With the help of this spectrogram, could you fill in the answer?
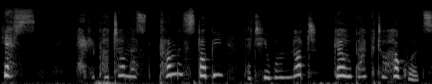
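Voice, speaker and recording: A squeaky, put-on character voice with an extremely high pitch moves along at a moderate pace. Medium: read story. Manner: speaks of himself in third person; squealing, stammering.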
